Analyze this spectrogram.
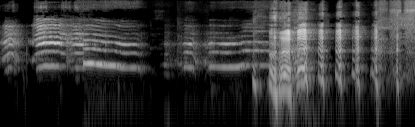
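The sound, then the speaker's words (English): A young child's high, wavering voice imitates a rooster crow in two drawn-out calls, then dissolves into a quick run of breathy giggles. “They're doing the rooster voice.”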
